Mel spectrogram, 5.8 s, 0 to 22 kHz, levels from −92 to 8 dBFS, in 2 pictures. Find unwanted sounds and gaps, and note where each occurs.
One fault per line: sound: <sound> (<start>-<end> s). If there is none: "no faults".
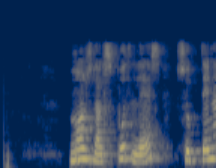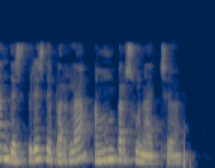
no faults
